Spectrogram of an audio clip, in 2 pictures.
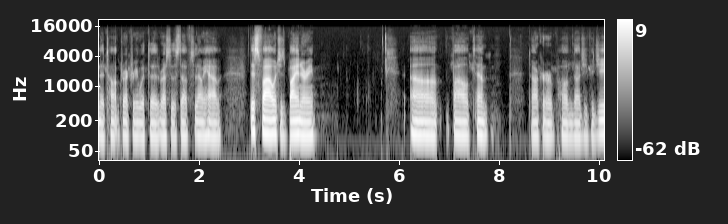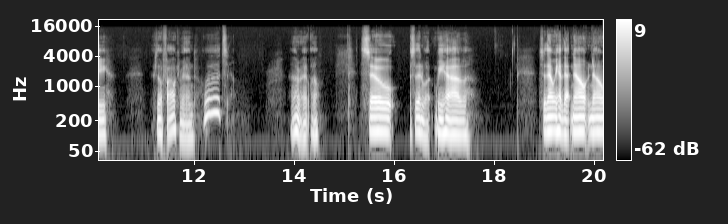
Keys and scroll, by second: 0.4 Return, 5.1 ctrl+[, 5.2-9.7 typing, 16.4 ctrl+a, 16.6 ctrl+a, 17.9 ctrl+[, 17.9-20.1 typing, 19.3 ctrl+a, 19.8 ctrl+a.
